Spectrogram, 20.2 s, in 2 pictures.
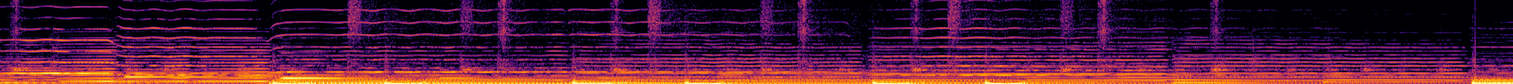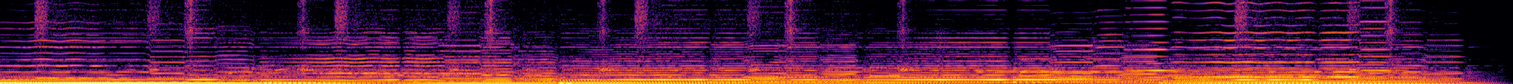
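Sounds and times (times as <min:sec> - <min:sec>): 
piano: 0:00.0 - 0:20.1
violin: 0:00.0 - 0:20.1.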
